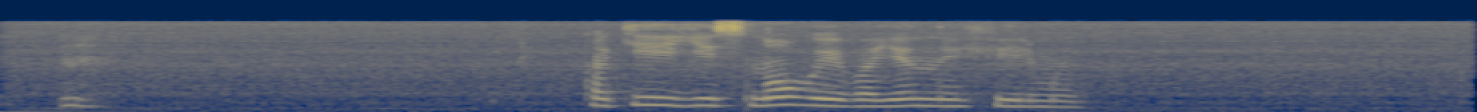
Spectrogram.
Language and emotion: Russian, neutral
